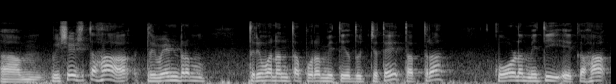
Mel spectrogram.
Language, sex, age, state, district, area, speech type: Sanskrit, male, 30-45, Karnataka, Chikkamagaluru, urban, spontaneous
